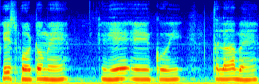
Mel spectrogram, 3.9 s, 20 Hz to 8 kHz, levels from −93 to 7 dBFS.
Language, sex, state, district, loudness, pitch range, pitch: Hindi, male, Rajasthan, Bikaner, -16 LUFS, 130-145 Hz, 135 Hz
